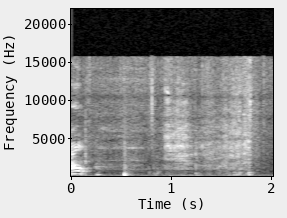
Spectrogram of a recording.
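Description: Faint rubbing and handling noises as a small box is picked up, with a light knock about half a second in.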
